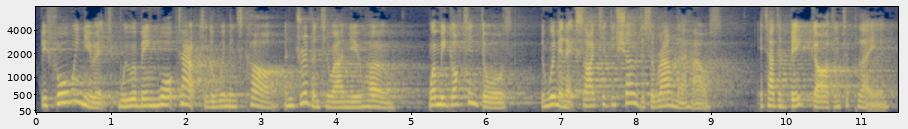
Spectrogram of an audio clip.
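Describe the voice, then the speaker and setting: A woman's voice: fairly low pitch, expressive, normal speed, close to an everyday voice. A British woman voicing a loving, clever rescue dog that tells its own story in a bedtime storybook style. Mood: happy, contented. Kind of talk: first-person storybook narration. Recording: echoey room with long reverb.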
